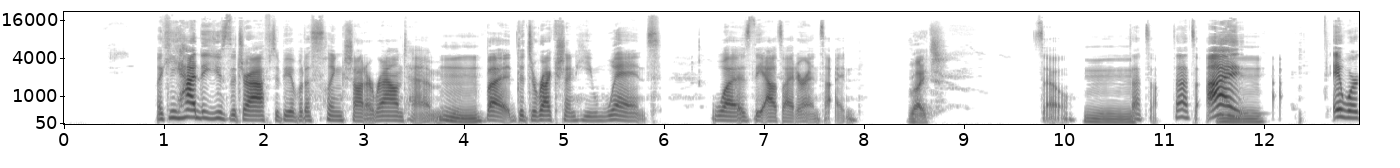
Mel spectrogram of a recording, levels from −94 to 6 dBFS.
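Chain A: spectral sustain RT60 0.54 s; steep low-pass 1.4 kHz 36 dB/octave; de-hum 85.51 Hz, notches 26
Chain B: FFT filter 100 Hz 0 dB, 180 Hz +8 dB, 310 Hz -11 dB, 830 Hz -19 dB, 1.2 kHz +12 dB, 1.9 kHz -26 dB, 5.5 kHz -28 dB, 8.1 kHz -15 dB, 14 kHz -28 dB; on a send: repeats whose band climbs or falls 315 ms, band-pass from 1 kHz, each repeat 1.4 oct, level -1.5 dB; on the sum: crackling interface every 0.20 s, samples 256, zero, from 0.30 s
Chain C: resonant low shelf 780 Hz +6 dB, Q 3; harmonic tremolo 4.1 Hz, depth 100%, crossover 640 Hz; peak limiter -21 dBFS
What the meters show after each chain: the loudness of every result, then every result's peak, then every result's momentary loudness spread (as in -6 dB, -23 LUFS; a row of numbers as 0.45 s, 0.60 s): -30.0 LUFS, -27.0 LUFS, -35.0 LUFS; -9.5 dBFS, -4.5 dBFS, -21.0 dBFS; 17 LU, 22 LU, 11 LU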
